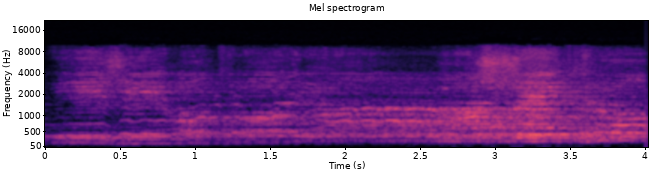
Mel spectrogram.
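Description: A choir singing slow, held chords with no instruments.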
